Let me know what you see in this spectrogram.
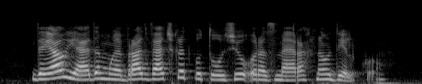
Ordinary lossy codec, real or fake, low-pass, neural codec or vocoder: none; real; 7.2 kHz; none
